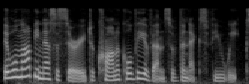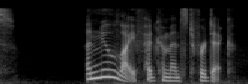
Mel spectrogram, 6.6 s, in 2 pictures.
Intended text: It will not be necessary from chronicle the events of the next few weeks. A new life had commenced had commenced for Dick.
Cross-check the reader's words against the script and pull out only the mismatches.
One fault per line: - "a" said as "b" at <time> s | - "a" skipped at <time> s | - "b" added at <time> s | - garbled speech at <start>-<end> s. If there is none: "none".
- "from" said as "to" at 1.1 s
- "had commenced" skipped at 5.9 s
